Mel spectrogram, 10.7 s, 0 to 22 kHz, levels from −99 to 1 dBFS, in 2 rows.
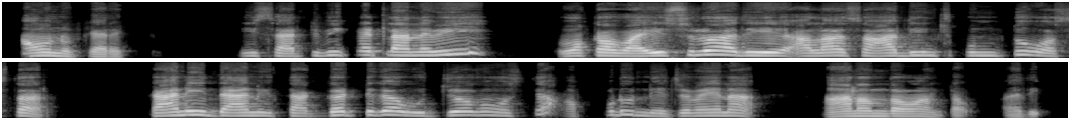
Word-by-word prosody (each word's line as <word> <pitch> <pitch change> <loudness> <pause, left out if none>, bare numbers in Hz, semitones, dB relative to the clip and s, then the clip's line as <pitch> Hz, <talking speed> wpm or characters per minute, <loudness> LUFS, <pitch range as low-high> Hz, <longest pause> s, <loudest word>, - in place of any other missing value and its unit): అవును. 205 -4 0
కరెక్ట్. 135 -3 -6 0.6
ఈ - - -6
సర్టిఫికేట్లన్నవీ, 235 - +1 0.6
ఒక 205 - -5 0.2
వయసులో 220 +8 +5
అది 225 -2 +4 0.2
అలా 205 +3 +3
సాధించుకుంటూ 215 +2 -2
వస్తారు. 185 +2 -3 0.5
కానీ, 230 +6 +5 0.2
దానికి 205 -1 +2
తగ్గట్టుగా 245 +7 -1
ఉద్యోగవొస్తే, 235 -3 -5 0.2
అప్పుడు 255 +9 -10
నిజమైన 200 +4 -4 0.6
ఆనందం 175 -1 +1
అంటావు. 135 - -13 0.2
అది. - - -13
210 Hz, 105 wpm, -23 LUFS, 190-235 Hz, 0.6 s, వయసులో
